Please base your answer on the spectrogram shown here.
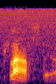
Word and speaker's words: Plaistow: Yes, and for those who wouldn't know, it is spelled Plaistow, is that right? Yes, but it's called Plaistow, and I know that.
